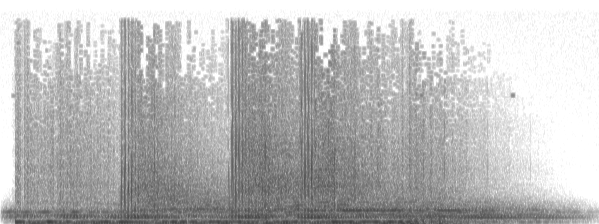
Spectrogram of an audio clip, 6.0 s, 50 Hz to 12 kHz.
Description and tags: ambient 0001 1-Audio-Bunt 21
DNB, NoizDumpster, VST, ambient, breakcore, bunt, digital, drill, electronic, glitch, harsh, lesson, lo-fi, loop, noise, rekombinacje, space, square-wave, synth-percussion, synthesized, tracker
